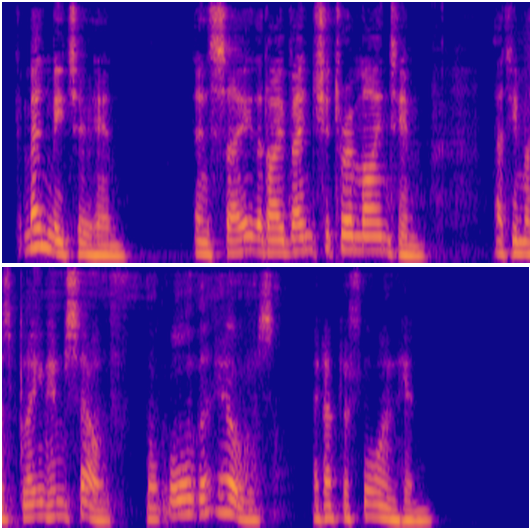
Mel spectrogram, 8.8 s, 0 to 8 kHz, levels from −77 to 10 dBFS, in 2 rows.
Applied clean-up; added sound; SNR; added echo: neural mask model DeepFilterNet 3.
